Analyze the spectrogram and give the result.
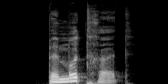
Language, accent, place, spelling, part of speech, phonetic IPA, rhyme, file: German, Germany, Berlin, bemuttret, verb, [bəˈmʊtʁət], -ʊtʁət, De-bemuttret.ogg
- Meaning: second-person plural subjunctive I of bemuttern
